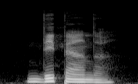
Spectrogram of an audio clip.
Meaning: 1. to depict, portray 2. to depaint (remove paint)
- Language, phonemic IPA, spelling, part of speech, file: French, /de.pɛ̃dʁ/, dépeindre, verb, Fr-dépeindre.ogg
